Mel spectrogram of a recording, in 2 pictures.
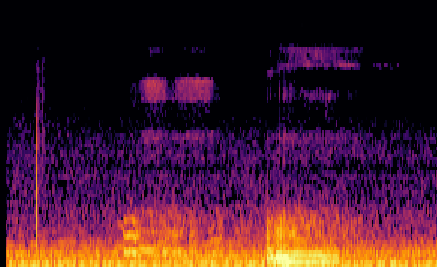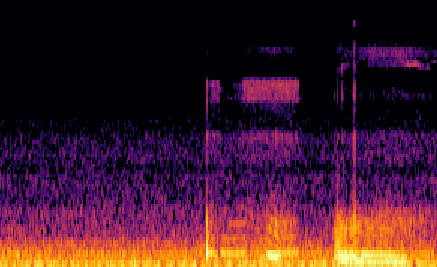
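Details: Pet dog snoring, pug or shih tzu: snoring.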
